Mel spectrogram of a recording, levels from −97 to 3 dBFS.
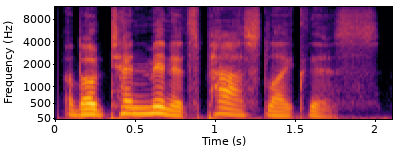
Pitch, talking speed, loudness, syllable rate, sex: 145 Hz, 170 wpm, -18 LUFS, 5.2 syllables/s, male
